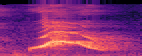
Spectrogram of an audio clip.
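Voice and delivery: very high, piercing "woo"; high loud whoop. Real, not acted. Kid overdoes it for headphone users, a high whoop. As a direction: let out a sudden loud whoop. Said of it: "sorry, headphone users".

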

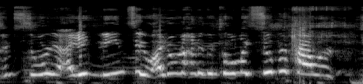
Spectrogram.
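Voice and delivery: high crying plea; tearful panic. Acted. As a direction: sob out the apology. Panicking about powers.

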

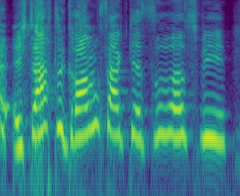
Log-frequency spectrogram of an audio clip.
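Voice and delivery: ordinary delivery

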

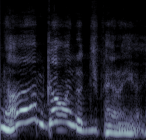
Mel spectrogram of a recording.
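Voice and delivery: high-pitched, half-hearted Scottish imitation; attempted Scottish accent. Imitating a friend set on his Japan trip, attempted Scottish accent. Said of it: "I can't say it in a Scottish accent".

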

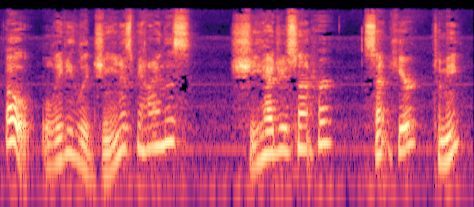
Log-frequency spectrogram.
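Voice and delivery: nervous, surprised Jeremy. A narrator's reading. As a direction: blurt it out in surprise.

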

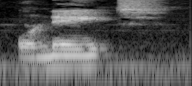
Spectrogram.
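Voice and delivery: normal talking voice

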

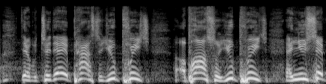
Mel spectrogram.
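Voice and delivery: high, loud fire-and-brimstone preaching, climbing as it goes; full-force preaching. Acted. Preacher warning the congregation about hell, in full-force preaching. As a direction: preach it to the rafters, voice ringing.

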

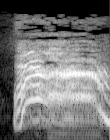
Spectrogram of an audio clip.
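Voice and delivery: sudden high shriek of shock; shocked scream. Pretend. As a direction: scream at the missing wig. Discovers wig stolen, screams.

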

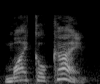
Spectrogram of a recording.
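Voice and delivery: Cockney impression, "Caine" turned to "kine"; unhurried Cockney with wide vowels; Michael Caine. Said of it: "That was a really good impression".

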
